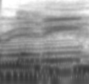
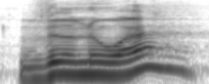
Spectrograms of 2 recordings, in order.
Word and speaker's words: Villeneuve: Runner, the last Yeah, Blade Denis Runner Villeneuve.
